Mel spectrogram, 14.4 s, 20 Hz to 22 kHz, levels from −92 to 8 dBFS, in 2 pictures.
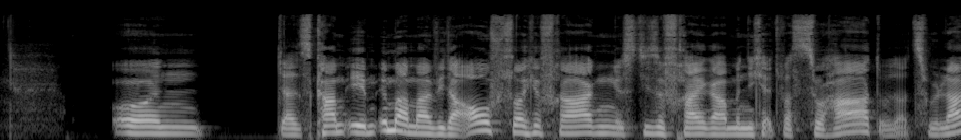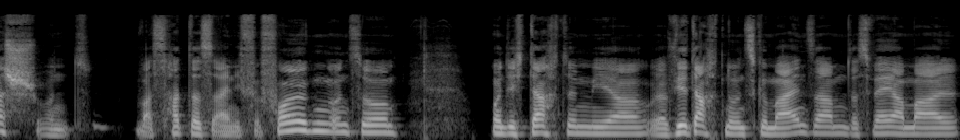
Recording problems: none

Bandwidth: 14.5 kHz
